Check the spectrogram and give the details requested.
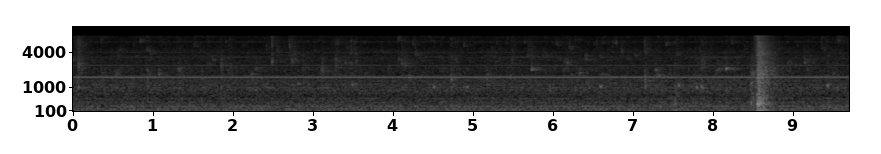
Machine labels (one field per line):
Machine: pump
